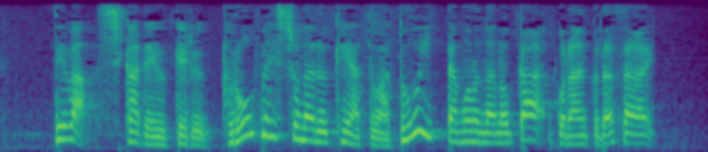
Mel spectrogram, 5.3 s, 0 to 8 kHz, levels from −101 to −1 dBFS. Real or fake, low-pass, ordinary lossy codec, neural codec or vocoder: real; 7.2 kHz; none; none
